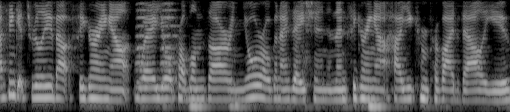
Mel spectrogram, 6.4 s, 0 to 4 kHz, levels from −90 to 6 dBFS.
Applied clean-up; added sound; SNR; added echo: none; Vehicle horn, car horn, honking; 19 dB; reverberation time 0.3 s.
